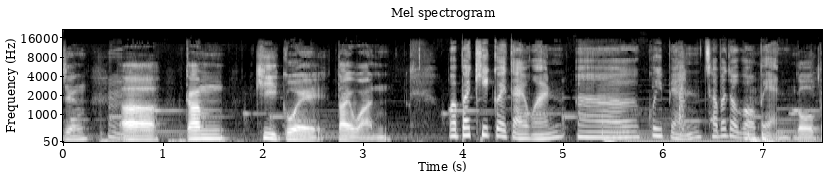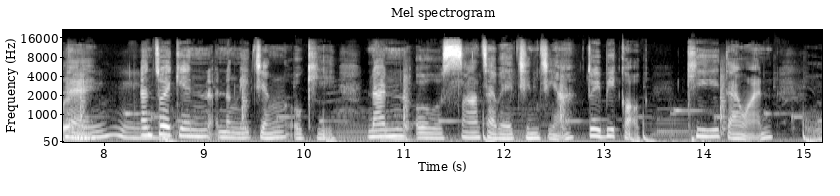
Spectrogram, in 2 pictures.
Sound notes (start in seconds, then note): 0.1 Taiwanese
